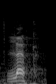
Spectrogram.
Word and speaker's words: Luxon: s'appelle à l'état civil Luxon en anglais c'est Luc qu'il faut prononcer correctement luck la chance et son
